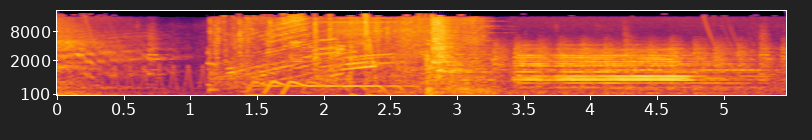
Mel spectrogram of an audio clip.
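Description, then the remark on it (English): A train rumbles and clatters while a loud horn sounds in a long sustained blast, followed by a sharp bang and a steady, high whistling tone over the rolling noise. The train is Mighty Mila, transformed back into a train and headed for a water tower. “She transformed back into the train?”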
